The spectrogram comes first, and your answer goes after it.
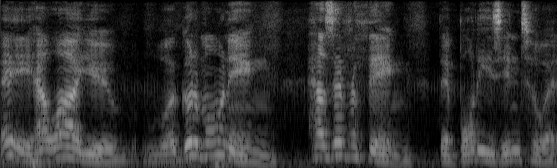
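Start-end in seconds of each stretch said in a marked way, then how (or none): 0.0-4.1 animated, lively, varied tone with wide pitch swoops. Contrasting with a monotone greeting, demonstrating a varied, animated voice. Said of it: "Their vocal tone is varied. It's not monotone. It's animated".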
